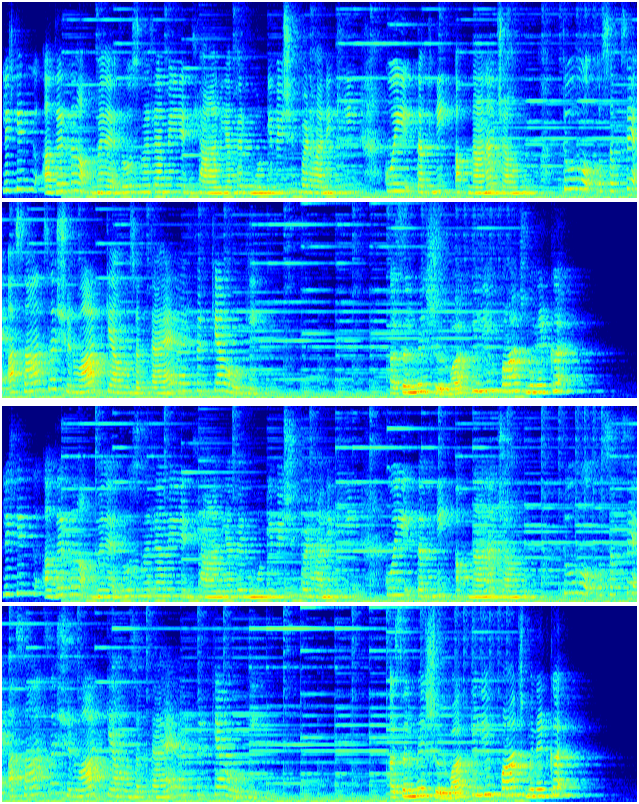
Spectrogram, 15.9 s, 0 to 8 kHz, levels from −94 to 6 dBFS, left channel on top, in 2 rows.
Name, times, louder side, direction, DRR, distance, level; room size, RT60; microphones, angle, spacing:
voice 1, 0.0-11.2, left 2 dB, 30° left, 2 dB, 0.5 m, -32 dB
sound 1, 0.7-14.5, right 1 dB, 85° right, 0.8 m, -41 dB
voice 2, 12.8-15.0, right 1 dB, 50° right, 2 dB, 0.6 m, -27 dB
6.1 x 2.0 x 4.2 m, 0.90 s
head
